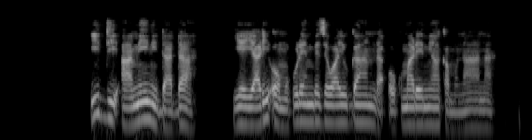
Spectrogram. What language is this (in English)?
Ganda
